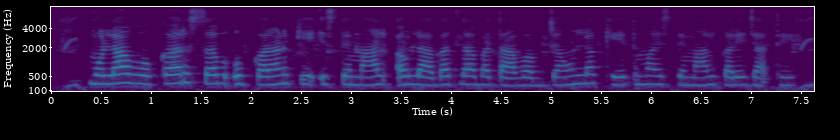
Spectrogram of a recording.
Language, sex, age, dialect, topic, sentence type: Chhattisgarhi, female, 60-100, Central, agriculture, question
